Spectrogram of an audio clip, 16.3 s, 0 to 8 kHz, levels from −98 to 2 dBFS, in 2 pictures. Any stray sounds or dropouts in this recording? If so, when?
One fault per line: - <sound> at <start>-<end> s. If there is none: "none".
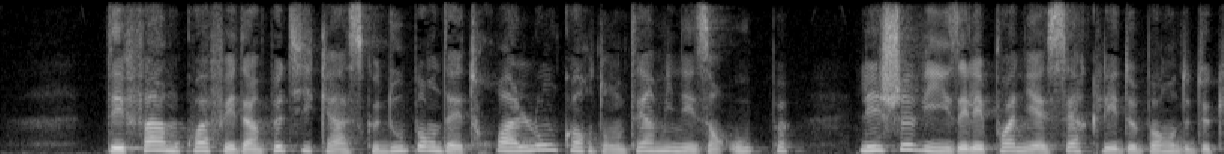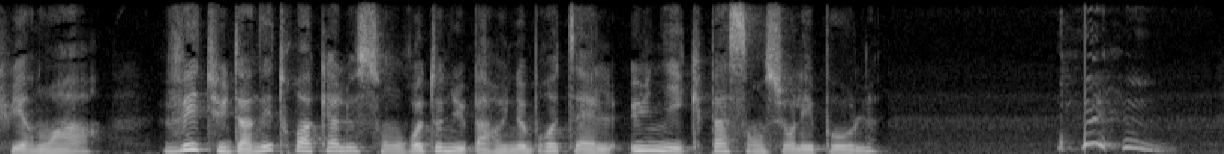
- cough at 15.2-16.0 s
